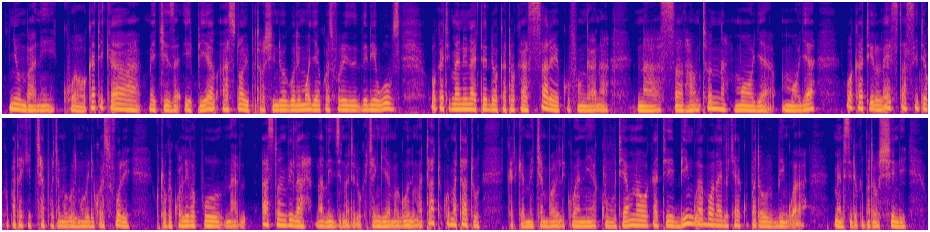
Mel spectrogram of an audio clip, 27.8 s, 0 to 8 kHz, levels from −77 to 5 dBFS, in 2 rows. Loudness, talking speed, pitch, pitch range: -16 LUFS, 135 wpm, 120 Hz, 115-135 Hz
